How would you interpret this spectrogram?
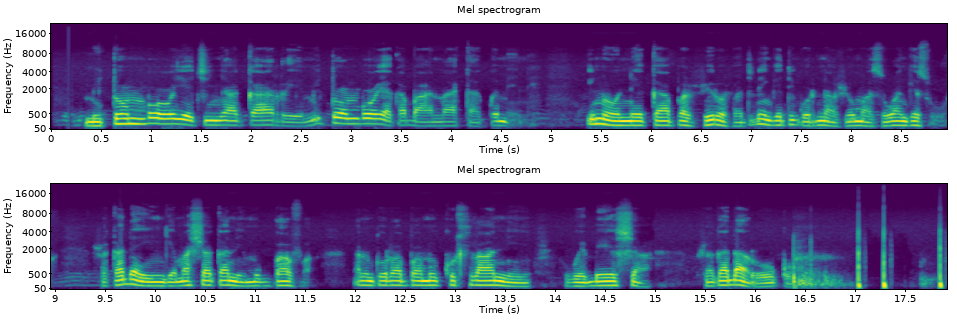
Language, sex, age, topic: Ndau, male, 18-24, health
